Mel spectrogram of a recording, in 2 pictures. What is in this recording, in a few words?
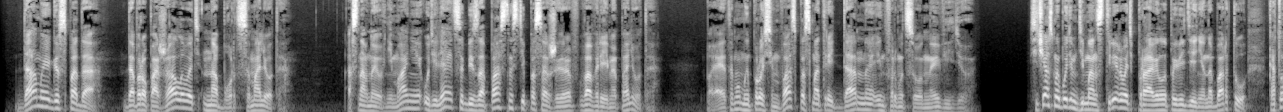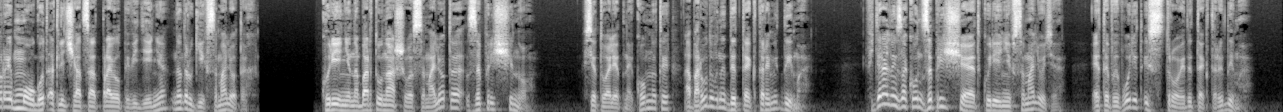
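Russian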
